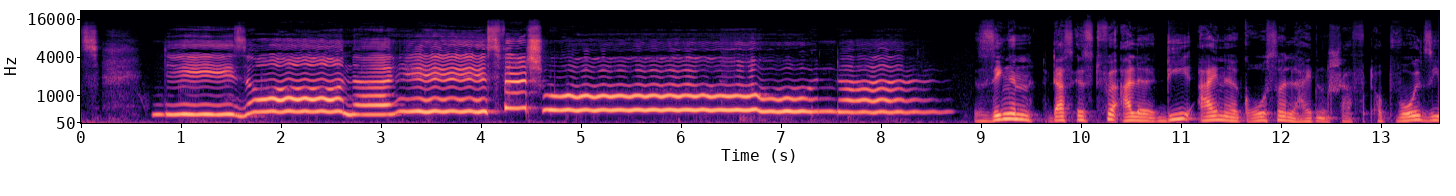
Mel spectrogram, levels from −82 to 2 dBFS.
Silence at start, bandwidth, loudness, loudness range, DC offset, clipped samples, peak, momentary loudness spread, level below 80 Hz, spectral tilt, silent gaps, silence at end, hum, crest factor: 0 s; 14 kHz; -15 LUFS; 8 LU; under 0.1%; under 0.1%; -4 dBFS; 15 LU; -50 dBFS; -5 dB/octave; none; 0 s; none; 12 dB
